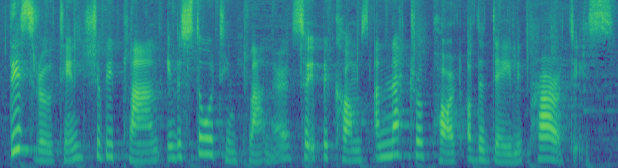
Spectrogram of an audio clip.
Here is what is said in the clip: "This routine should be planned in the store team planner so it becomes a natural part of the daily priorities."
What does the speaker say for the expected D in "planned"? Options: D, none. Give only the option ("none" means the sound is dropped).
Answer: D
